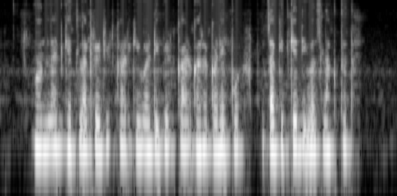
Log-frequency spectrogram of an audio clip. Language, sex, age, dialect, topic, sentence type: Marathi, male, 60-100, Southern Konkan, banking, question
